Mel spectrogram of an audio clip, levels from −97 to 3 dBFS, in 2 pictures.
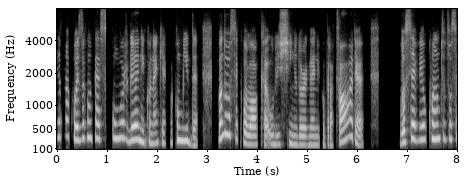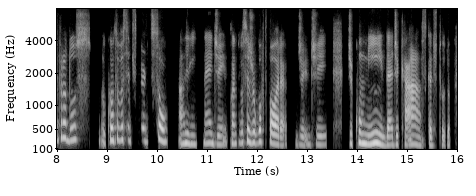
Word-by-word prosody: mesma 350 +1 -5
coisa 285 -3 +2
acontece 310 -2 -1
com 315 - 0
o - - +2
orgânico, 275 -6 +3
né? 205 +1 -2
Que 225 -1 -7
é - - -8
com 225 - -13
a - - -14
comida. 260 -11 +2 0.4
Quando 320 +7 +5
você 380 -5 0
coloca 185 -8 +2
o 190 - -4
lixinho 185 +1 -1
do 180 - -3
orgânico 180 0 -2
pra 170 -3 -5
fora, 285 +10 +4 0.7
você 235 +8 +4
vê 280 0 -1
o 290 - -3
quanto 300 +1 +2
você 300 +2 -4
produz, 285 -3 -2 0.2
o 210 -5 -9
quanto 265 +4 0
você 275 0 -4
desperdiçou 255 0 -1 0.2
ali, 195 -1 -2
né. 210 0 -4
De 185 -3 -4
quanto 205 +1 -5
você 220 +3 -1
jogou 220 +1 0
fora 190 -5 +3 0.2
de 175 -3 -9
de 180 0 -6 0.4
de 200 - -1
comida, 195 -4 +3
de 185 - -1
casca, 175 -2 0
de 160 - -12
tudo. - - -7
225 Hz, 175 wpm, -22 LUFS, 190-285 Hz, 0.7 s, Quando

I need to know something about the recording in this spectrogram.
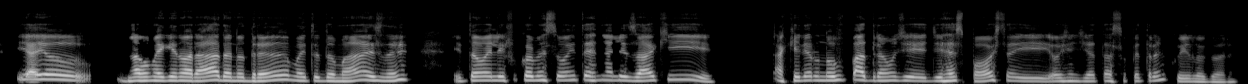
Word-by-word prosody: E - - -1
aí 230 - +6
eu 215 -5 +3 0.2
dava 170 0 +2
uma 180 0 +3
ignorada 175 +1 +4
no 170 -1 +1
drama 175 +5 +2
e - - -1
tudo 165 -1 0
mais, 180 +5 +1
né. 175 +7 +1 0.5
Então 180 +5 -1
ele 185 0 +1
f 180 +4 -8
começou 195 -1 0
a 200 - -4
internalizar 190 -3 0
que 210 - -4 0.6
aquele 180 +1 -2
era 190 0 -2
o - - -3
novo 185 +2 +1
padrão 180 -3 0
de 175 -3 -2
de 160 +2 -3
resposta, 170 +2 -2
e 150 -3 -4
hoje 150 +1 -3
em - - -5
dia 150 0 -5
está 155 +1 -6
super 155 +4 -12
tranquilo, 160 - -6
agora. 115 -2 -7
175 Hz, 170 wpm, -21 LUFS, 160-195 Hz, 0.6 s, aí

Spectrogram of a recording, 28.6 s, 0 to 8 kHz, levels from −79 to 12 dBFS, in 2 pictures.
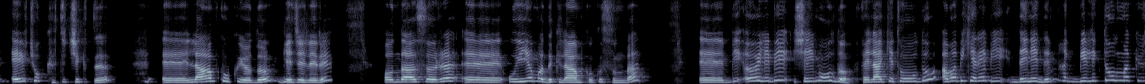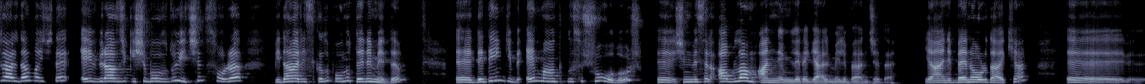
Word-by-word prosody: ev 245 +4 +7
çok 330 +4 -7
kötü 220 +4 -11
çıktı. 230 -3 -2 0.6
Eee, 185 +2 +1
lağım 250 +6 +6
kokuyordu 240 - +2
geceleri. 210 - +3 0.6
Ondan 225 +1 +6
sonra, 245 +7 +3
eee, 210 -3 +2
uyuyamadık 245 -3 +1
lağım 205 0 +5
kokusundan. 230 - -4 0.6
Eee, 195 -1 +1
bir 285 - -6
öyle 315 +1 +1
bir 390 +3 -2
şeyim 285 +7 -2
oldu, 325 - +2
felaket 235 +5 +3
oldu 280 +5 -2 0.2
ama 330 +1 +2
1 335 -1 -5 0.3
bir 305 0 -9
denedim. 265 - -1
Hani, 270 -8 -8
birlikte 320 +4 -2
olmak 365 -1 -3
güzeldi 330 -2 +3
ama, 350 -1 -1
işte, 325 +4 -6
ev 260 0 0
birazcık 285 0 +3
işi 265 +1 -2
bozduğu 280 +4 -5
için 350 +3 -3
sonra 305 +3 +1 0.4
bir 220 - -6
daha 270 +2 +4
risk 255 +1 -9
alıp 310 +5 -4
onu 290 +4 -6
denemedim. 255 -2 +1 0.7
Eee, 210 -1 0
dediğin 325 +11 0
gibi, 260 -8 -8
en 310 +5 +1
mantıklısı 275 -1 -5
şu 315 +1 -7
olur, 405 +4 -3 0.2
eee, 210 0 -3
şimdi, 235 +1 -3
mesela 230 +3 -4
ablam 270 +2 +3
annemlere 165 -7 -1
gelmeli 135 - -4
bence - - -8
de. - - -15 0.4
Yani, 185 -1 0
ben 215 +1 +5
oradayken, 220 - 0 0.5
eee, 470 - -4
260 Hz, 130 wpm, -22 LUFS, 215-310 Hz, 0.7 s, ev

